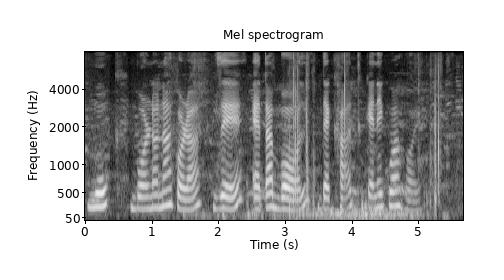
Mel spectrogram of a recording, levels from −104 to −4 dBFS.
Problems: constant background noise, background conversations at intervals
